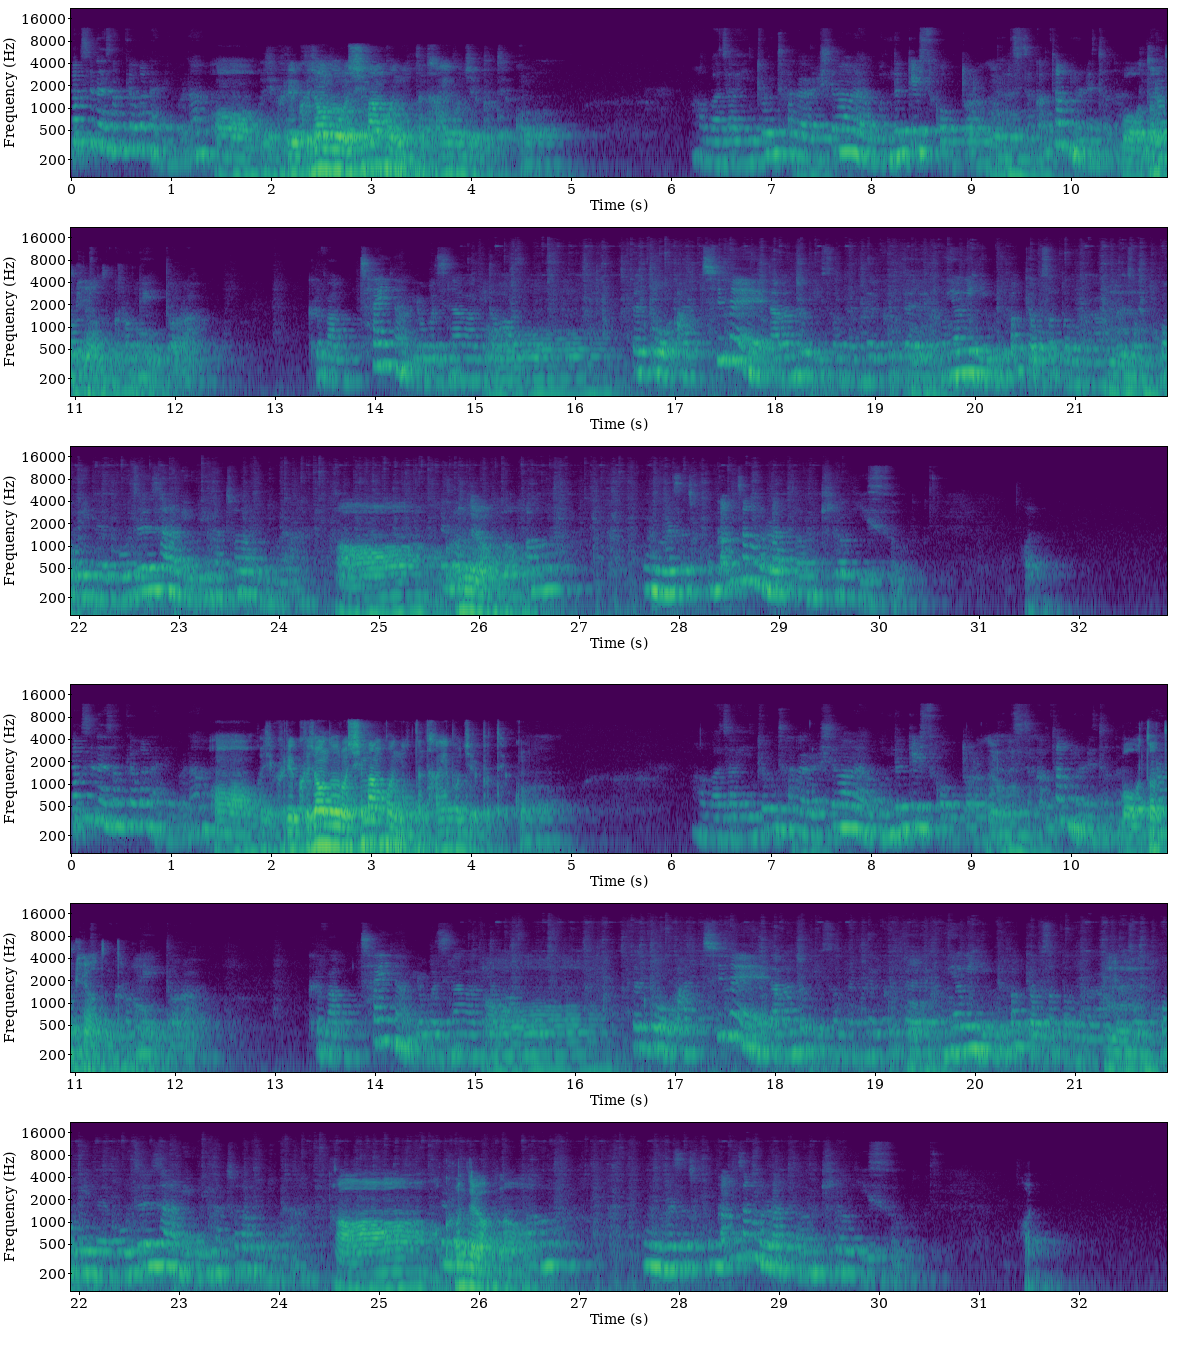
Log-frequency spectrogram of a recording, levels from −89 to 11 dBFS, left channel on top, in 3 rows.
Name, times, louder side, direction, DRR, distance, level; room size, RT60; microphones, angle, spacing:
voice 1, 0.0-1.4 6.2-12.2 13.3-15.7 16.6-24.3 25.6-25.9 26.5-26.8 27.6-30.2, left 1 dB, 60° left, -4 dB, 1.2 m, -31 dB
voice 2, 1.4-4.8 9.1-9.6 10.5-11.8 15.1-16.4 19.3-19.5 21.3-21.8 24.5-26.6 31.4-31.5, right 3 dB, 60° right, 6 dB, 0.4 m, -26 dB
sound 1, 11.3-11.4 11.6-11.7 11.9-29.8, equal, 40° left, 1.2 m, -34 dB
2.2 x 2.2 x 3.7 m, 1.0 s
head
